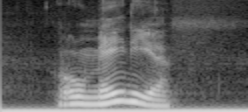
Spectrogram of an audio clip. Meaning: Romania (a country in Southeastern Europe)
- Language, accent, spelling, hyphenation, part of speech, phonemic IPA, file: Dutch, Netherlands, Roemenië, Roe‧me‧nië, proper noun, /ruˈmeː.ni.(j)ə/, Nl-Roemenië.ogg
